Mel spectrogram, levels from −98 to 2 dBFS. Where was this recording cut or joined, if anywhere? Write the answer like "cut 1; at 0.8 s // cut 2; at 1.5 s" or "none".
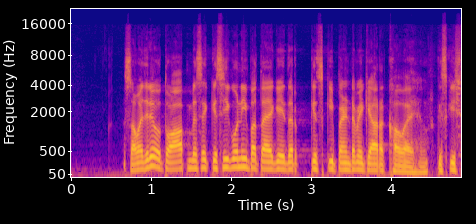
none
